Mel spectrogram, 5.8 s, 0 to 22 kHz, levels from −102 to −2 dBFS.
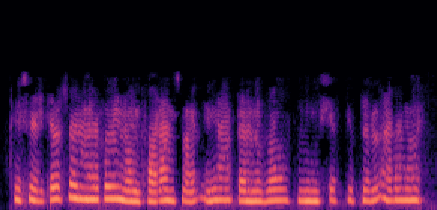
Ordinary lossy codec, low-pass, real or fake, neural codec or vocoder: MP3, 24 kbps; 5.4 kHz; fake; codec, 16 kHz, 1 kbps, FreqCodec, smaller model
